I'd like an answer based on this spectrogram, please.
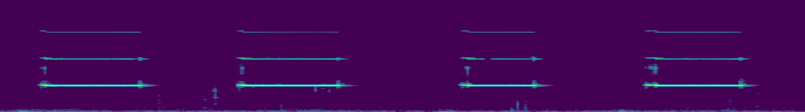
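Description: Piezo buzzer of a homemade infrared proximity alarm beeping: four steady, high-pitched tones of about a second each, spaced about two seconds apart, as the alarm is triggered.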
